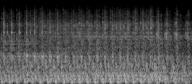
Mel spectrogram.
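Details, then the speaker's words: Atco Balmoral 20SK 20-inch mower with Kawasaki engine, freezing cold, choked, starting first pull: small single-cylinder chugging at a quick, even beat with no misses or knocks, healthy cold start and running. "First pull, every time. Ready? Hold ya. Every single time. First pull."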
